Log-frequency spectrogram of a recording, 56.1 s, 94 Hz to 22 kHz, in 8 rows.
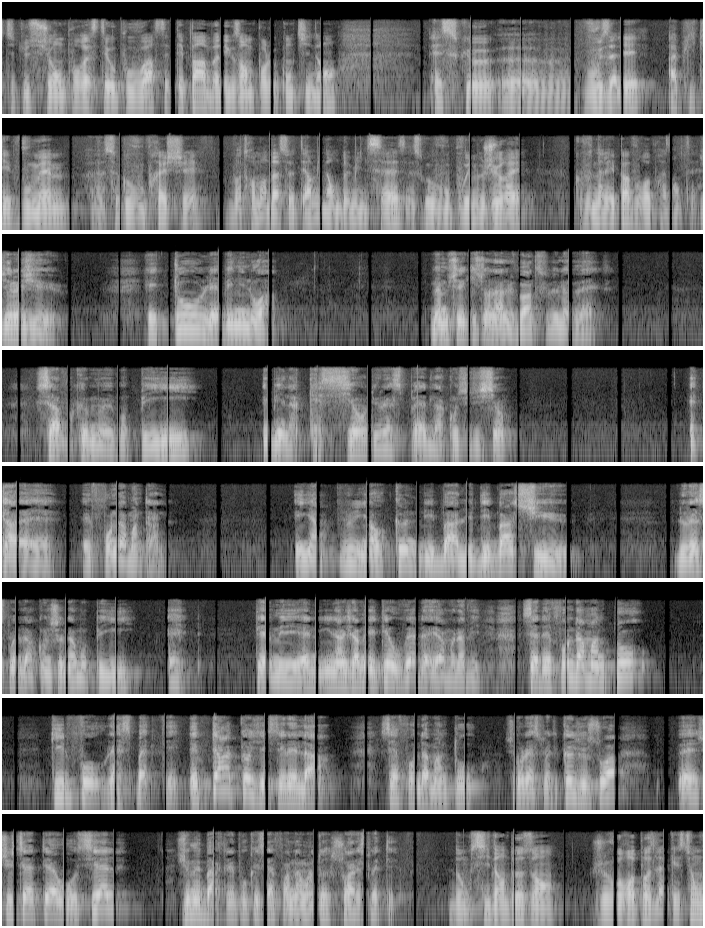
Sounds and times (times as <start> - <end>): Speech: 0.0 - 3.4, 4.3 - 14.7, 15.4 - 16.8, 18.3 - 20.2, 21.4 - 26.2, 27.9 - 29.8, 31.0 - 33.8, 34.8 - 41.6, 42.6 - 56.0.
